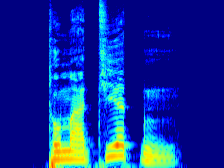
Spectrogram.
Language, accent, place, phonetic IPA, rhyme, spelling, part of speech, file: German, Germany, Berlin, [tomaˈtiːɐ̯tn̩], -iːɐ̯tn̩, tomatierten, adjective / verb, De-tomatierten.ogg
- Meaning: inflection of tomatiert: 1. strong genitive masculine/neuter singular 2. weak/mixed genitive/dative all-gender singular 3. strong/weak/mixed accusative masculine singular 4. strong dative plural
